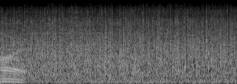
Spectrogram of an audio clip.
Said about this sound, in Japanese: 雨がたくさん降っております雨はひどいいや大変過酷な状況での収録となっておりますけれども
